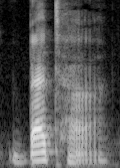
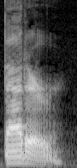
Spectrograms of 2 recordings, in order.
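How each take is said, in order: First: The final R sound is dropped. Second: The final R sound is pronounced. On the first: "in England, they don't even pronounce the R, so it would be better" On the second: "instead of better"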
